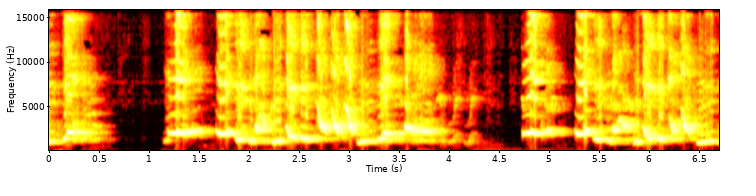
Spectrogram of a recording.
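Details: Energetic white-rumped shama song meant to excite other birds: two dense bursts of mixed whistles and rough, slurred notes separated by a brief silence.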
